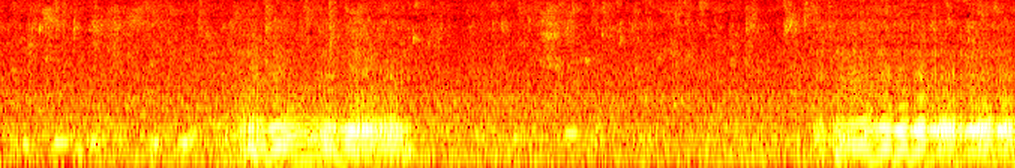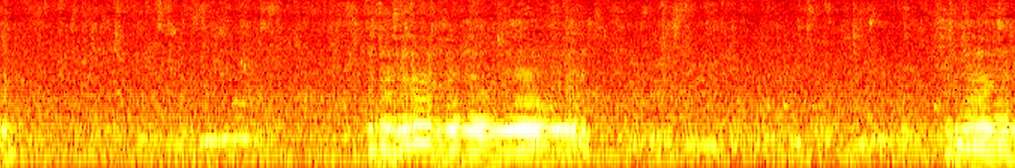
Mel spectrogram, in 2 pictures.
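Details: Mame, a pug in deep sleep, snoring: three long raspy, droning breaths about four seconds apart, each lasting around a second with a nasal, wavering tone, separated by quiet pauses.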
